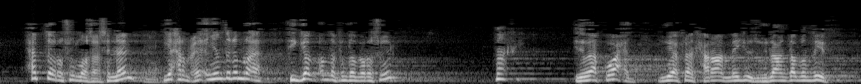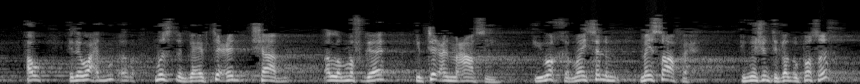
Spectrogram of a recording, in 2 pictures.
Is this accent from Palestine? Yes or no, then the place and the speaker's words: no; Kuwait; المسلة هي اللي احنا نسميها عندنا في الكويت الميبر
